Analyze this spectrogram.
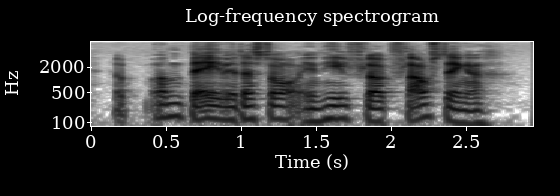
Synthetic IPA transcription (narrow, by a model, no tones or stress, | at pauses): ɒʔɒ̽mb̥ɛ̰ːʋed̥ɑ̈sd̥ɒ̰ːe̝nɦe̝̰ːl̥flɒ̽ɡ̥flɑ̈ʊsd̥eŋ̰ɐ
